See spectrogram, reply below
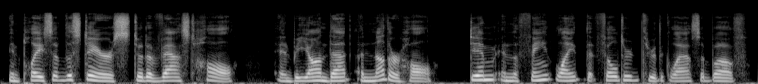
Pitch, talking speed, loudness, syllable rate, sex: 170 Hz, 200 wpm, -18 LUFS, 4.8 syllables/s, female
